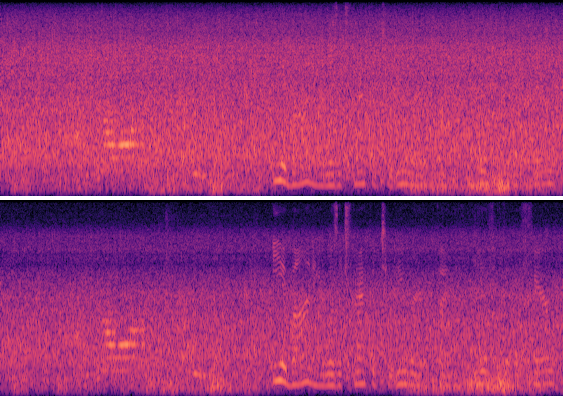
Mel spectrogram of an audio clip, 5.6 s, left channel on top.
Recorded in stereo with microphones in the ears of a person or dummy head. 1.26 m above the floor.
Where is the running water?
65° left (ahead or behind).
